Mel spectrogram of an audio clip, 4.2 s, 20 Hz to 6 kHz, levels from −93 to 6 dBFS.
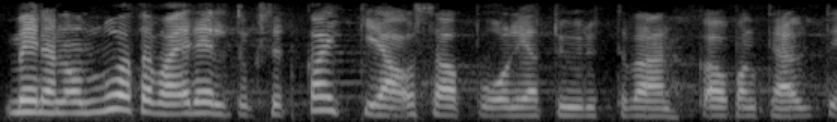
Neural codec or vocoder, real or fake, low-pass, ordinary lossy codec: codec, 16 kHz in and 24 kHz out, 2.2 kbps, FireRedTTS-2 codec; fake; 5.4 kHz; none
